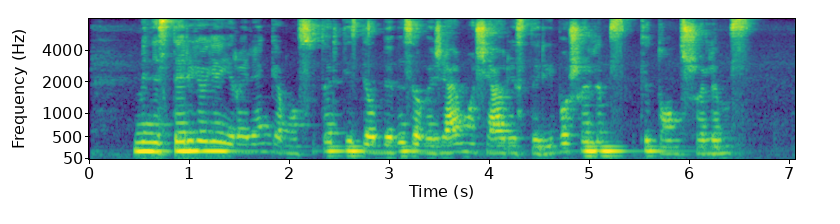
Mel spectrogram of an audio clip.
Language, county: Lithuanian, Alytus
